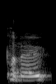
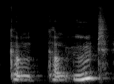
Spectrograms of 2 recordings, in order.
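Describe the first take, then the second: First: "out" said as plain ow; plain Canadian out. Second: "oot" said with a round Canadian oo. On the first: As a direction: say "out" like standard English ow. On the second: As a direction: stretch "oot" in an Alberta accent. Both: Shown as a demonstration. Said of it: "my Alberta accent".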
